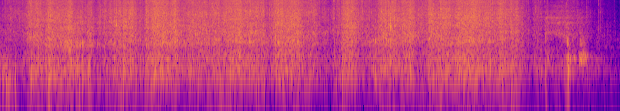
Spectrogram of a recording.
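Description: Thin clear plastic bag crinkling and rustling continuously as a soldering iron is pulled out of it by hand, dying away near the end.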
